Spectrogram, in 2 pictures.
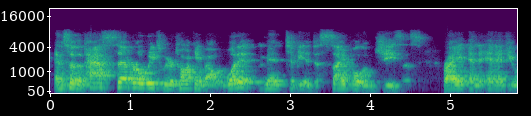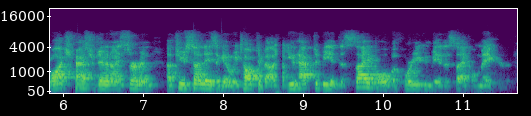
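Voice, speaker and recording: A pastor in his thirties announces church news to camera, talking fast with hardly any pauses in a slightly high, a bit bright voice with fairly even intonation. His delivery is upbeat, emphatic, and informal, and the small plain indoor room gives a roomy echo and slightly dull sound.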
